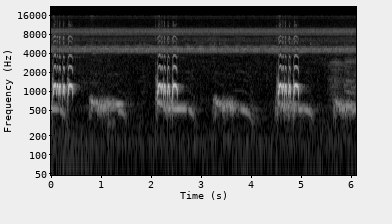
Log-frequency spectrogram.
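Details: Local zebra dove repeating its song, used to lure wild doves: three bursts of rapid stuttered coos, each answered by softer, lower coos that fall in pitch, over a constant faint high whine.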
